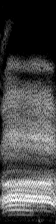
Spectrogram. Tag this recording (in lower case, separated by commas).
animal, bird, wild animals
